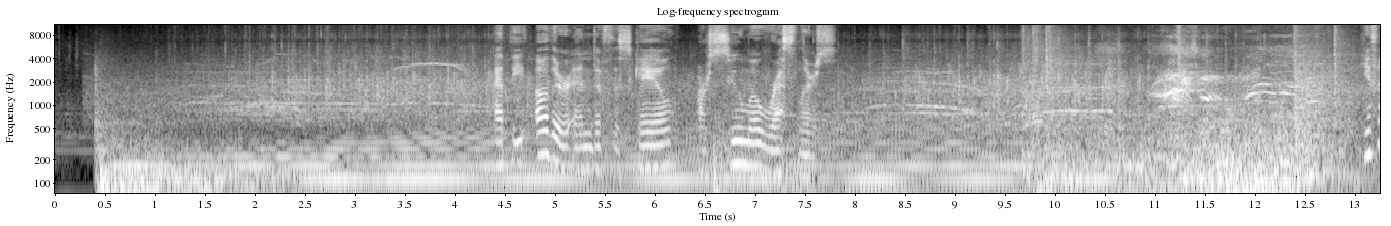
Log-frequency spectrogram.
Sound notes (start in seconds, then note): 1.0 audience cheering; 7.8 audience cheering; 10.9 men grunting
